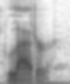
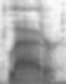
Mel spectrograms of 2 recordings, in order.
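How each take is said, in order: Both takes have the same delivery.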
